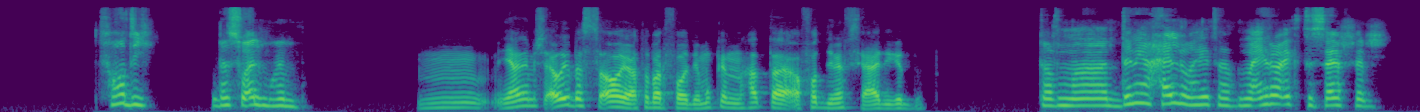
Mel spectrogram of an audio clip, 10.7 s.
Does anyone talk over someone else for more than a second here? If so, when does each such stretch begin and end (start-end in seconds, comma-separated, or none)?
none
